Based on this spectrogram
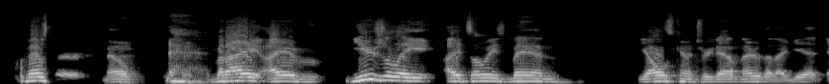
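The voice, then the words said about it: Southern-sounding trucker accent. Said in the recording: “you don't sound like you're from Nebraska whatsoever ... you've kind of got that trucker accent”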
